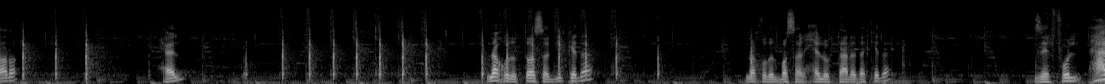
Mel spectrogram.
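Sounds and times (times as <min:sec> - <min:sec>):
soft background music: 0:00.0 - 0:11.0
cleaver chopping on wooden board: 0:00.1 - 0:01.1, 0:02.4 - 0:06.8.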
